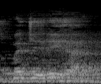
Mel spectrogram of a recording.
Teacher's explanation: Harakatnya bacaannya antara fathah dengan kasrah. Jadi pertengahan. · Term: imalah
